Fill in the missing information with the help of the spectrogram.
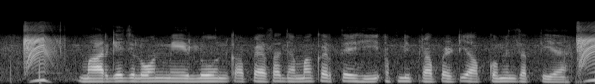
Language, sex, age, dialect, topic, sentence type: Hindi, male, 18-24, Hindustani Malvi Khadi Boli, banking, statement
